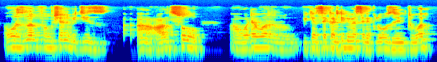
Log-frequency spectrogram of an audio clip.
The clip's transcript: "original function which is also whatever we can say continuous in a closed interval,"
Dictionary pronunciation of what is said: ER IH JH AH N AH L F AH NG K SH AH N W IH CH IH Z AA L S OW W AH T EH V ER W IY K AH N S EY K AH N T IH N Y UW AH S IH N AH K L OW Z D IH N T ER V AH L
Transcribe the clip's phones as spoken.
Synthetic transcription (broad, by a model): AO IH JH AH N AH L F AH NG K SH AH N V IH CH IH Z AA L S OW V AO T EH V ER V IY K AH N S EY K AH N T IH N Y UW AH S IH N AH K L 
